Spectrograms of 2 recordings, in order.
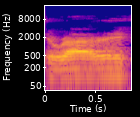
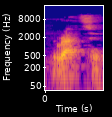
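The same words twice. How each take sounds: First: The T is flapped, sounding almost like R. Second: The T is pronounced as a crisp T. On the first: "Americans say erratic, you know, the T's become almost like R's" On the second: "Erratic is the British version of the same word"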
